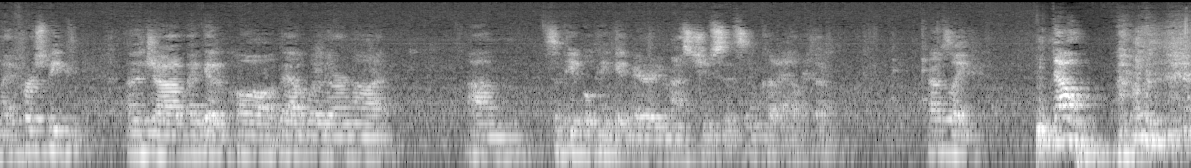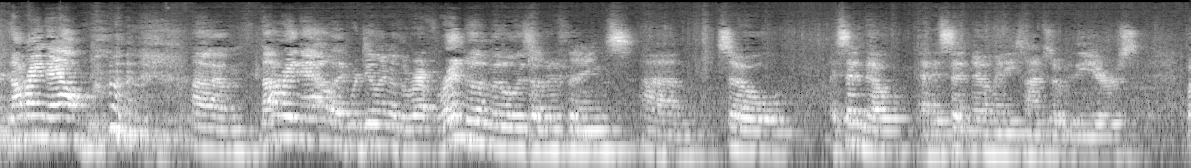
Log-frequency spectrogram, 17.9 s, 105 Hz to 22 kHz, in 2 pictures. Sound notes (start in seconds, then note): 9.5 laughs; 9.6 laughter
